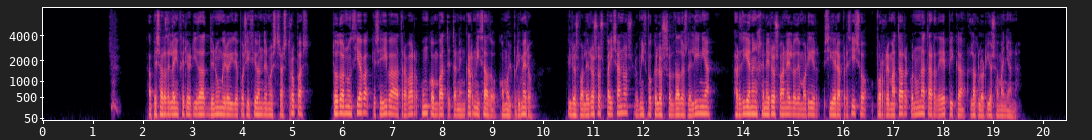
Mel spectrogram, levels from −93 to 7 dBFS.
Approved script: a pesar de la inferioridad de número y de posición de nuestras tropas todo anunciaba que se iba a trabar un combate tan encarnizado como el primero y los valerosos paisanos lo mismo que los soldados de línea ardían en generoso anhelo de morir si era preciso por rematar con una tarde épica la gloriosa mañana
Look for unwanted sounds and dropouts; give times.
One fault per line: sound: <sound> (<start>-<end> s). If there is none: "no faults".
sound: sneeze (1.3-1.6 s)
